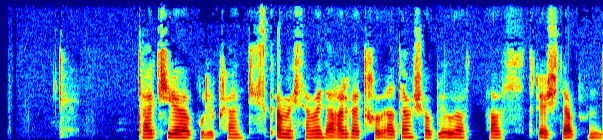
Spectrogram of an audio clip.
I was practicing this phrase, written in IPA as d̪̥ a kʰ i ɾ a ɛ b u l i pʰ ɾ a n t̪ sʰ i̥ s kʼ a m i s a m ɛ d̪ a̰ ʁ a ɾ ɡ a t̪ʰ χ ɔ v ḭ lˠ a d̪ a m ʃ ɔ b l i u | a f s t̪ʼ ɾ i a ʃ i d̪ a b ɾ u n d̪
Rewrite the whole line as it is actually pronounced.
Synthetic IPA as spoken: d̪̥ a kʰ i ɾ a ɛ b u l i pʰ ɾ a n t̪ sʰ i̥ s kʼ a m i s a m ɛ d̪ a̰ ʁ a ɾ ɡ a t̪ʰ χ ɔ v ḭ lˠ a d̪ a m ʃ ɔ b l i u | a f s t̪ʼ ɾ i a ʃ i d̪ a b ɾ u n d̪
